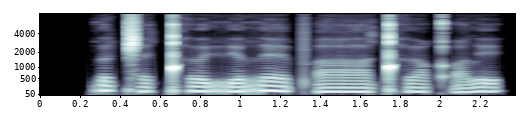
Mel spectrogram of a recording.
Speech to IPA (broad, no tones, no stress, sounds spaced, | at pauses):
ɾ ə ǁ ɛ ǃʰ əː rʲ ɐ r ɛː pʼ aː ǃʰ əː qʼ ɐ l e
